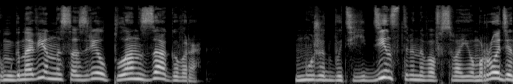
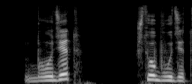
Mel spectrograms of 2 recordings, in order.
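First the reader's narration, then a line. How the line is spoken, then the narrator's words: Utterly indifferent question. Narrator (Russian): спросил Костя совершенно равнодушным голосом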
